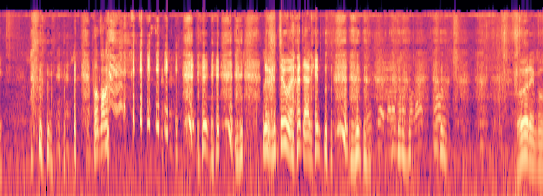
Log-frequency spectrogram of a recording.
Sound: laughs

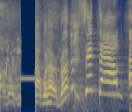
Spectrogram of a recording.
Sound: beep

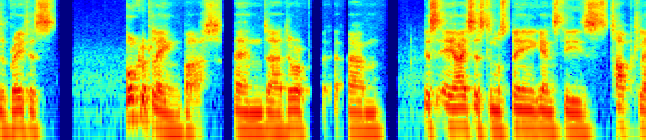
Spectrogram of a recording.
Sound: murmurs

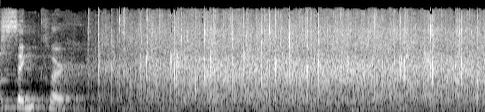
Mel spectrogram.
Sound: audience applauds

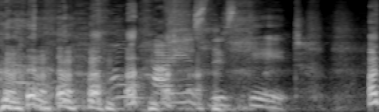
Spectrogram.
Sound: all chuckling

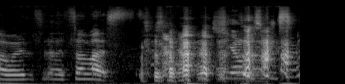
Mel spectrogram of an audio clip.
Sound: laughter in the background

